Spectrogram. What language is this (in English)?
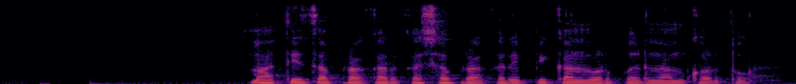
Marathi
